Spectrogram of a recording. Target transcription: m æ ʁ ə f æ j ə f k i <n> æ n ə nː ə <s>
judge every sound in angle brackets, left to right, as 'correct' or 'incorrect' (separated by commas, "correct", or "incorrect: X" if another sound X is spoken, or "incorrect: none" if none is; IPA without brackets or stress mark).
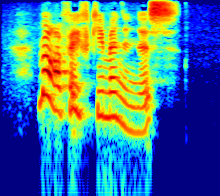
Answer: incorrect: m, correct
